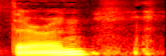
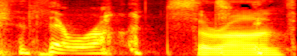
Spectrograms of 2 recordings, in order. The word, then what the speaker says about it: Theron: That's not how you say it. – How you say it? Theron? – Theron. – I think she was saying that everybody says it wrong. That everybody says Theron and it's not.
